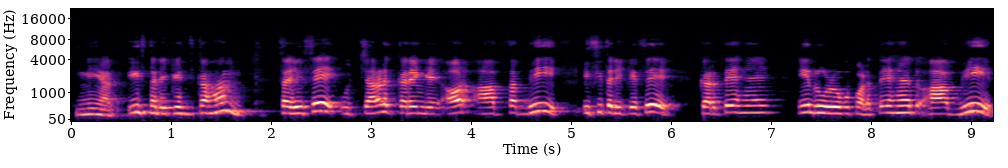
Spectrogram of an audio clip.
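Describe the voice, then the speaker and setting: A man with a fairly high voice teaches a lesson on pronunciation rules. He keeps asking a question and answering it himself, repeating each word several times in a patient drilling rhythm. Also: a little slow. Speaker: English teacher. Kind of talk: classroom-style lesson.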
